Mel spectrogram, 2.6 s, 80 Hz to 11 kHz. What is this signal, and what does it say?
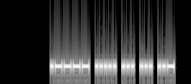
Morse code, heard as a keyed tone, about 39 wpm, 700 Hz. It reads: 15SSU
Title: Five Challenging Letter-Number Combinations 40wpm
